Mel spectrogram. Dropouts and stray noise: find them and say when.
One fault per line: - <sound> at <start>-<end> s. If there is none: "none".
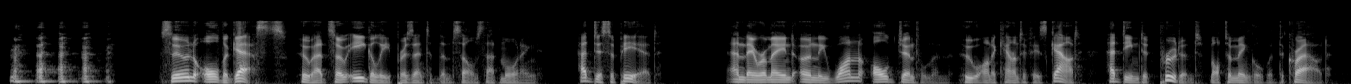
- laugh at 0.1-1.2 s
